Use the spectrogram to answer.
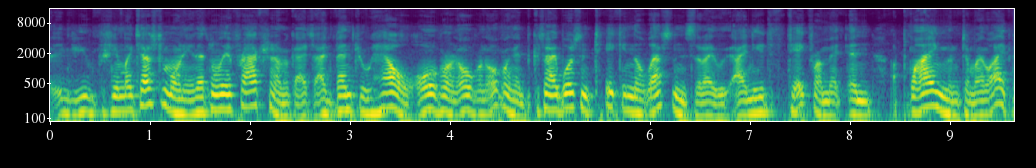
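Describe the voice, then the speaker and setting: A man's voice: medium pitch, a little hiss or hum, poor audio. A man in his fifties giving an earnest, rambling motivational talk to his viewers, often restarting sentences and repeating words as he goes. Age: 50s. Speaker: vlogger sharing recovery story. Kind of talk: casual motivational talk to camera.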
